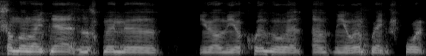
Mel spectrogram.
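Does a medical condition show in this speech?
Yes: cleft lip and palate; couple dozen operations in first months.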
